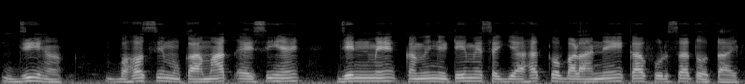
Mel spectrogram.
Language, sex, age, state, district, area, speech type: Urdu, male, 18-30, Maharashtra, Nashik, urban, spontaneous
